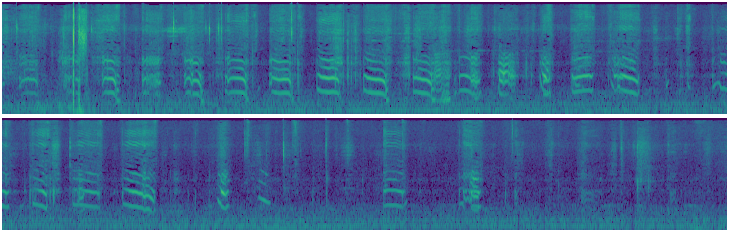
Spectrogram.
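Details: American Pit Bull Terrier on its first day, giving a rapid, continuous series of high-pitched whimpers and short yips, several per second and uneven in rhythm, thinning out in the last seconds over a steady low background hum.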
